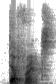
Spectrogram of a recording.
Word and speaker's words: different: is different yes even different and you can see in the word there's the extra e that we don't say this is a big word so we say it quickly different and there are many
